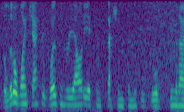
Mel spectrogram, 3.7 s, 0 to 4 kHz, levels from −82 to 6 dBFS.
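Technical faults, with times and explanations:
Throughout, noise suppressor artifacts: the suppressor treats the room's steady background, sitting only about 9 dB below the speech, as noise and pulls those bands down by about 17 dB frame by frame. Between phrases the background sinks away, then swells back under the speech. The voice is already narrowed by a call codec that passes nothing above 4 kHz, consistent with G.711 A-law at 64 kbps.
0.07–1.45 s and 1.63–3.69 s, speech cut by the noise suppressor: in both stretches the suppressor mistakes parts of the speech itself for background and attenuates them along with the noise, by as much as about 22 dB in the first stretch and about 21 dB in the second. Roughly a second of the first stretch is affected in all. Soft consonants, word endings and quieter passages come out swallowed or faint, as if partly gated away.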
